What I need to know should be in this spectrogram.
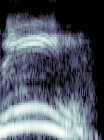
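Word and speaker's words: reign: फिर रीन, रैन।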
